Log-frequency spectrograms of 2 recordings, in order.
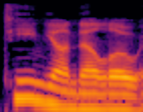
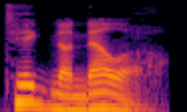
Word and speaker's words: Tignanello: Plus, it's pronounced Tignanello in Italian, not Tignanello.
